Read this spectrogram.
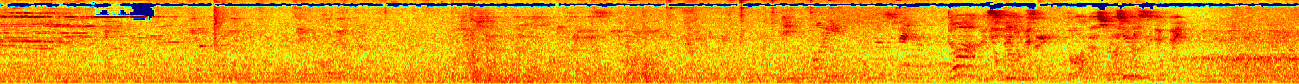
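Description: A crowd of people murmurs nearby in a large echoing station.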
